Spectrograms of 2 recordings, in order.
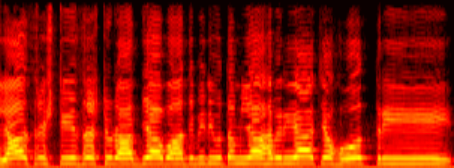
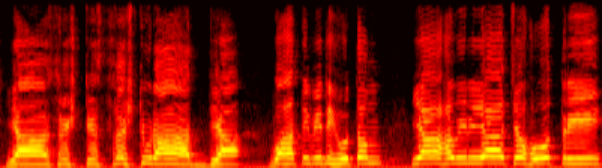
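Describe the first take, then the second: First: The line runs on without a break. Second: It pauses after every seven syllables. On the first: The speaker calls it wrong. "यदि आप ऐसे पढ़ देंगे" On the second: The speaker calls it right. "सात सात अक्षर पर यति लेकर के पढ़नी है"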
